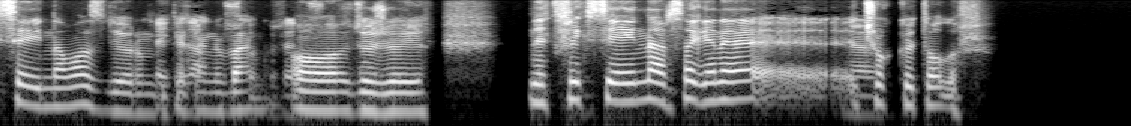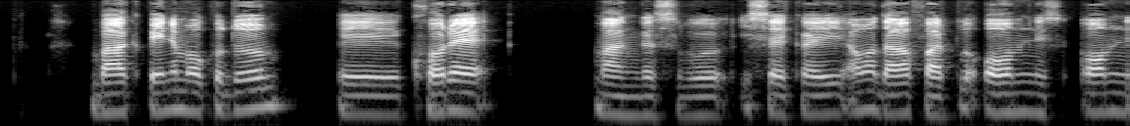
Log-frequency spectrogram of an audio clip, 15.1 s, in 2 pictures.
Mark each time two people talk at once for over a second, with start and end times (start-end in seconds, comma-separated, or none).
0.9-2.6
